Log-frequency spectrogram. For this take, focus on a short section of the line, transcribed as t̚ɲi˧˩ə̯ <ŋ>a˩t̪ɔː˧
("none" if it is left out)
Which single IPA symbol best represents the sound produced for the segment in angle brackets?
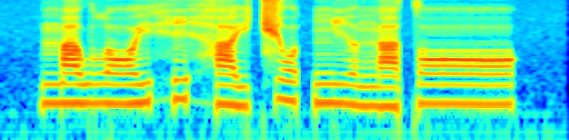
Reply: ŋ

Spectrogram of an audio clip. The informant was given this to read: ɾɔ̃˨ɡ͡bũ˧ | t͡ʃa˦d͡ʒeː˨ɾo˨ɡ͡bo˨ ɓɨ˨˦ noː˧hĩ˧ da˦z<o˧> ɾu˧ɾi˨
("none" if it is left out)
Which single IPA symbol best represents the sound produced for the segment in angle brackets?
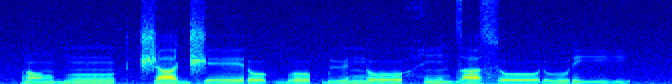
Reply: oː˧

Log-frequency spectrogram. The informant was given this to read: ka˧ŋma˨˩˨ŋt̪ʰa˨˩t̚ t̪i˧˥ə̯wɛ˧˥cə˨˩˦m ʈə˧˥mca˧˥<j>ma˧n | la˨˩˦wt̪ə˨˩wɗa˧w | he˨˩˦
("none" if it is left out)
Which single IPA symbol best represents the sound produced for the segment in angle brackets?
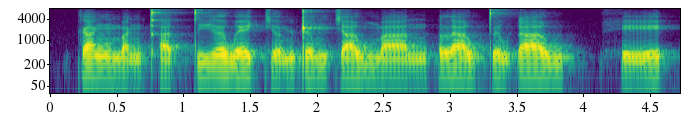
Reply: w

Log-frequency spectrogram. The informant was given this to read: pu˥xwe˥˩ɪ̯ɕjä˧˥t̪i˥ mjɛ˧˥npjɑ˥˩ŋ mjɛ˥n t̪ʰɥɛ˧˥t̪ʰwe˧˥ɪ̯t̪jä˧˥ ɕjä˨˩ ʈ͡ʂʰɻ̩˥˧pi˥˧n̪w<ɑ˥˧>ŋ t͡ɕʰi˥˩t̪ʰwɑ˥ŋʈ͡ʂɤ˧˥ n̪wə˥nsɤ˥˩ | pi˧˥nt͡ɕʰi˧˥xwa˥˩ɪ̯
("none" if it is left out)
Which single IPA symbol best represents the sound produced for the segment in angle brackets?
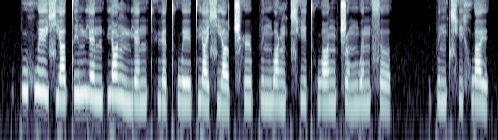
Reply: ɑ˥˧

